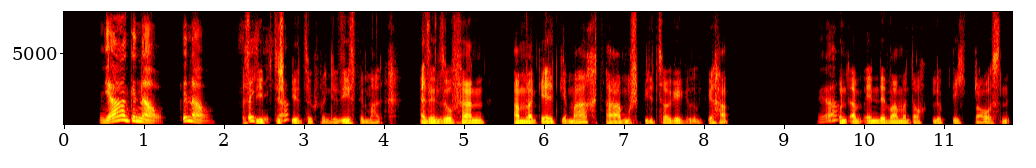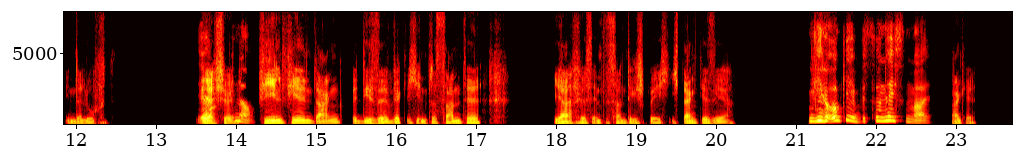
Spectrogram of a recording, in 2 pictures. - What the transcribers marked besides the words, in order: laughing while speaking: "Ja, okay"; laughing while speaking: "nächsten"
- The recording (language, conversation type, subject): German, podcast, Was war dein liebstes Spielzeug in deiner Kindheit?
